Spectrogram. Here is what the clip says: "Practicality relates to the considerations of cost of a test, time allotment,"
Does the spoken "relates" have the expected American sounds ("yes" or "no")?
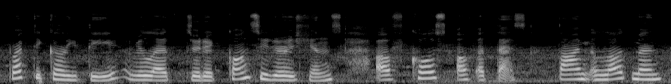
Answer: no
